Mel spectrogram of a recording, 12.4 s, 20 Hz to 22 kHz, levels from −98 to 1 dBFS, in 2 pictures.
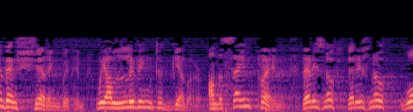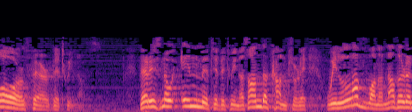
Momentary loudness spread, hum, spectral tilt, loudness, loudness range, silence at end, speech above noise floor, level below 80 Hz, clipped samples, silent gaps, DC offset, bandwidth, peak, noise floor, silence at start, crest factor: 13 LU; none; -11.5 dB/octave; -24 LUFS; 3 LU; 0 s; 31 dB; -54 dBFS; under 0.1%; none; under 0.1%; 5.8 kHz; -8 dBFS; -54 dBFS; 0 s; 16 dB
